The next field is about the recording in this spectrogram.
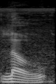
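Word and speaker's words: lẩu: And that's pronounced low low. Hot pot. And it's got that zohigh again pronounced low.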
